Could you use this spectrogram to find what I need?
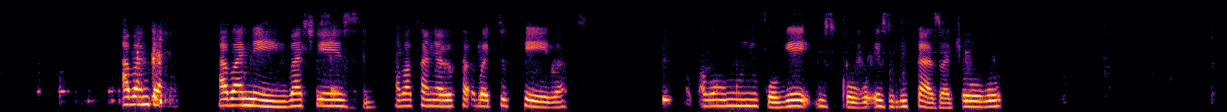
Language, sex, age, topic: North Ndebele, female, 50+, health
